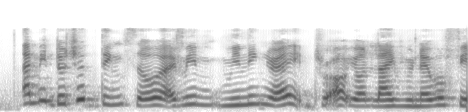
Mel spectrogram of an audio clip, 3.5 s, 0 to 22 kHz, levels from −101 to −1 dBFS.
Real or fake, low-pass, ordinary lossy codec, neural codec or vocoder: fake; none; none; codec, 16 kHz, 2 kbps, X-Codec, WavLM features, trained on Multilingual LibriSpeech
